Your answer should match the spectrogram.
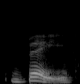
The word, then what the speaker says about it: bathe: И тогда поменяется произношение и становится bathe.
